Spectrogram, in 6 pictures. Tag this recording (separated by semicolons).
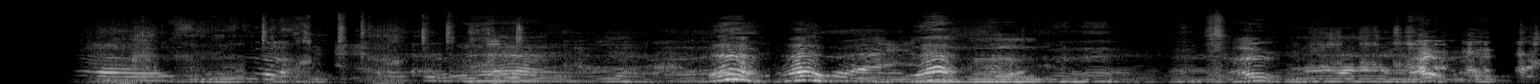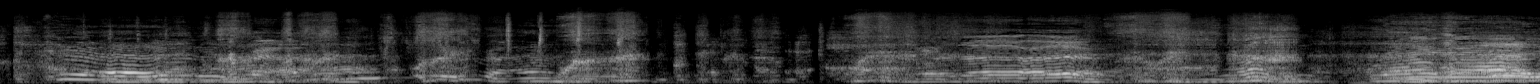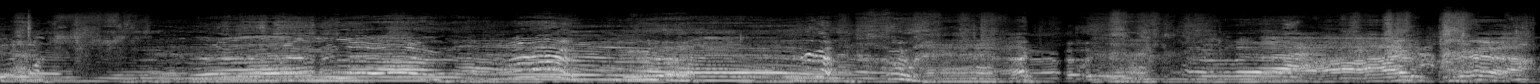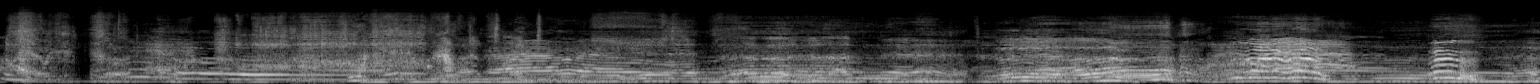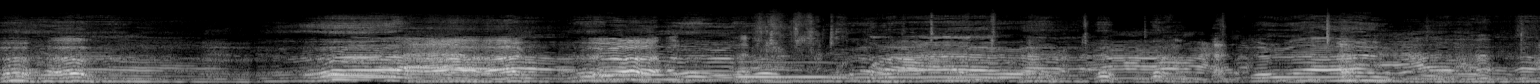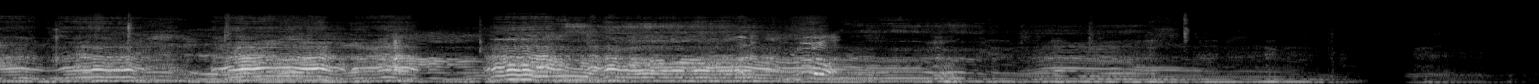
horror; weird; scary; zombies; creepy; terror; suspense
